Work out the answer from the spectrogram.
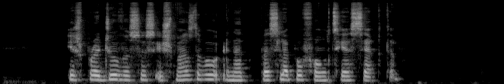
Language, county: Lithuanian, Kaunas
